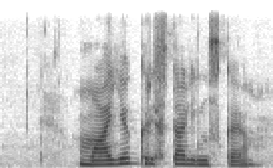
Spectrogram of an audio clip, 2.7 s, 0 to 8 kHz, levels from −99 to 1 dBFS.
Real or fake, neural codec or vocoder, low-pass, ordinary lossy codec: fake; vocoder, 22.05 kHz, 80 mel bands, HiFi-GAN; 7.2 kHz; none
